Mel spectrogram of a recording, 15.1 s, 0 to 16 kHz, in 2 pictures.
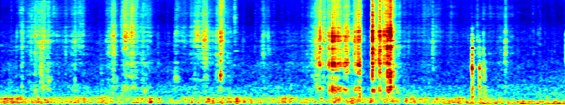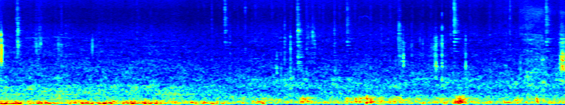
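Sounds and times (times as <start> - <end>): rustling and scraping handling: 0.0 - 8.8, 12.8 - 15.0.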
